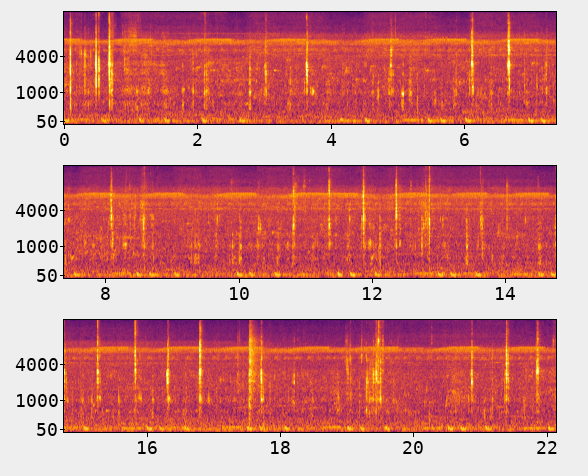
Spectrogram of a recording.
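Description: Close-up eating sounds: wet chewing and lip-smacking as meat is bitten and torn off a cooked chicken leg, many short sharp clicks scattered through. Under it runs a steady high drone of insects.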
